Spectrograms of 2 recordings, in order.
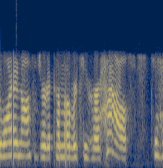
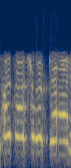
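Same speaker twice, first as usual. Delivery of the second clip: high mock scream of the wife; wife screaming at her husband, in a high mock scream; retold scream. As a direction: shriek it like a frantic wife. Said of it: "She's screaming".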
